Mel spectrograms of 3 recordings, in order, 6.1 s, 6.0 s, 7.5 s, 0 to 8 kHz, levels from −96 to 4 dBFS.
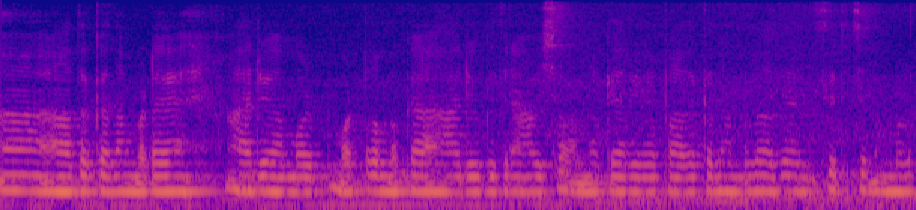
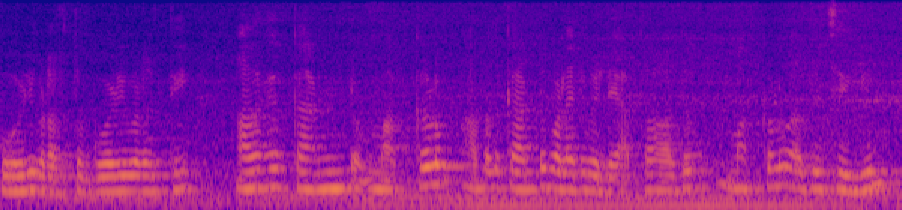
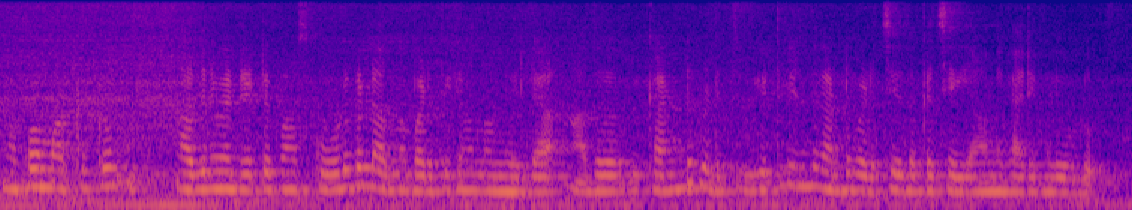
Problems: low volume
